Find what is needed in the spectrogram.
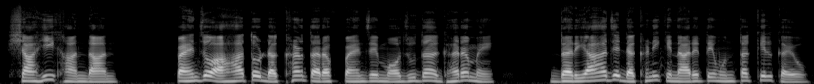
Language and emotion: Sindhi, neutral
